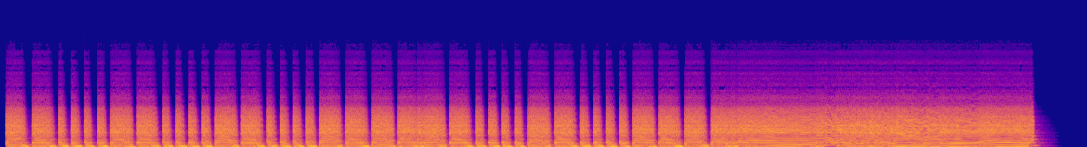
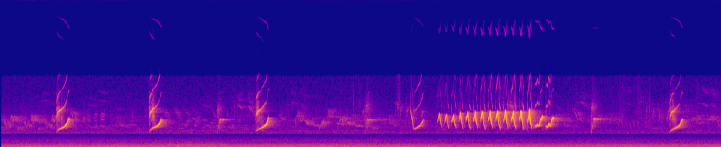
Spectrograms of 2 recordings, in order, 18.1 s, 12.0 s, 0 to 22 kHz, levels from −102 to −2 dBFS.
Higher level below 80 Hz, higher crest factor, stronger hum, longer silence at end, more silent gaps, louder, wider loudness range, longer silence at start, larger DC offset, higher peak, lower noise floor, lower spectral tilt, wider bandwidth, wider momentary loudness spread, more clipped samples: first, -36 dBFS vs -46 dBFS; second, 14 dB vs 22 dB; neither; first, 0.8 s vs 0.05 s; neither; about the same, -19 LUFS vs -18 LUFS; second, 1 LU vs 14 LU; second, 0.1 s vs 0.35 s; neither; about the same, -4 dBFS vs -4 dBFS; second, -40 dBFS vs -47 dBFS; first, -5 dB/octave vs 0 dB/octave; second, 10.5 kHz vs 18.5 kHz; second, 2 LU vs 24 LU; neither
